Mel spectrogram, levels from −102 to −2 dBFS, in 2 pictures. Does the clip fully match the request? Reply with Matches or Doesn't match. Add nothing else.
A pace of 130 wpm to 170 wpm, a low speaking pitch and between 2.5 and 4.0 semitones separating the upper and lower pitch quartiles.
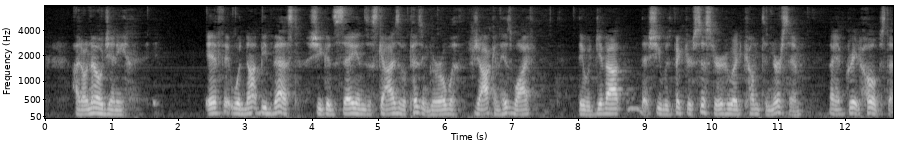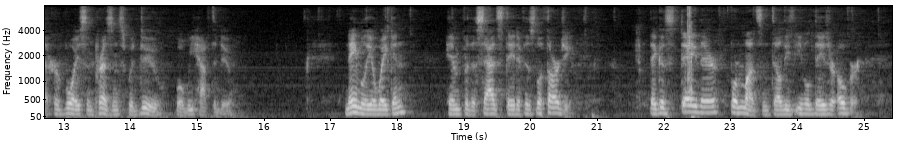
Doesn't match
